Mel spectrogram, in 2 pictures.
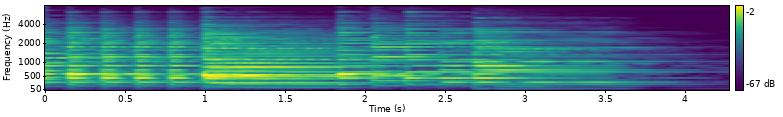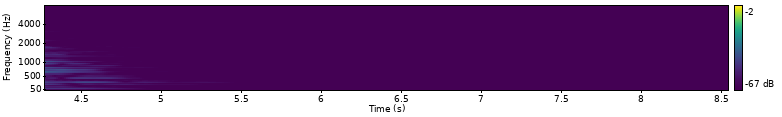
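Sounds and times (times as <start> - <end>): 
piano concerto: 0.0 - 4.3.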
